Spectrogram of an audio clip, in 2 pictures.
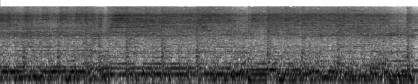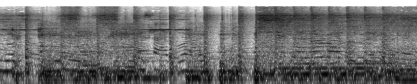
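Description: Live rock band, with distorted electric guitars, bass guitar and a drum kit, playing loud, fast punk-style rock. About halfway through, the band plays a stop-start section of separate hits with short gaps between them, then the full band comes back in near the end.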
